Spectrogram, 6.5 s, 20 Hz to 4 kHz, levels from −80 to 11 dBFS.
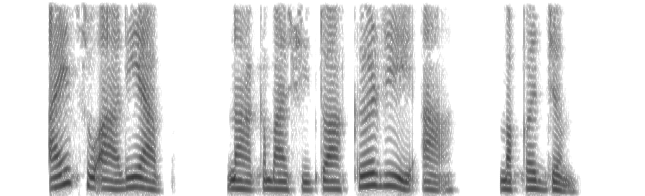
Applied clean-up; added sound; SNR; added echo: none; none; none; none.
